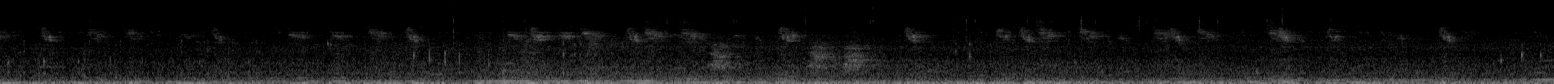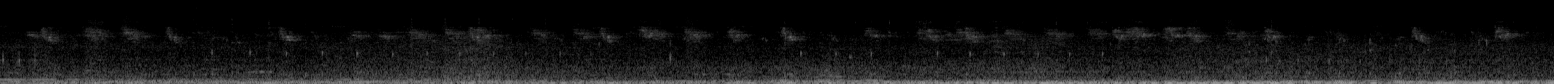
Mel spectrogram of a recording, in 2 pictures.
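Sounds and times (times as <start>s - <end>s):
songbirds chirping and twittering: 0.0s - 31.0s.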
